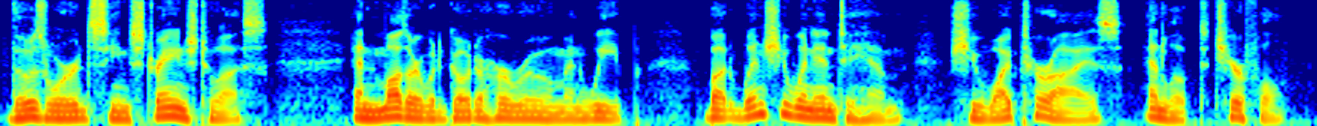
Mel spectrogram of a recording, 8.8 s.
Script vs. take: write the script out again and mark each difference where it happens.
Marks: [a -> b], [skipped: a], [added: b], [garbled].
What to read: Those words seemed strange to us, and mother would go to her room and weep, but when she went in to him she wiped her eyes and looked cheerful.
Those words seemed strange to us, and mother would go to her room and weep, but when she went in to him she wiped her eyes and looked cheerful.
